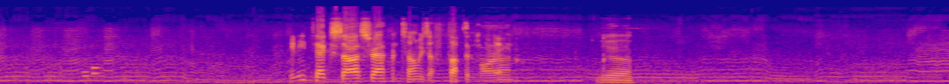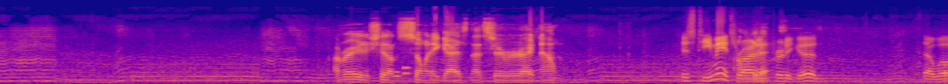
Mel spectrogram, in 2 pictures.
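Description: A motorbike engine drones and revs steadily.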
